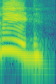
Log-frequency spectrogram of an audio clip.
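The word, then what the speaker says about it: read: The story is अब रीड। रीड का वी3 यूज़ करना है। The story is रीड। तो वी थ्री क्या होता है? रीड ही होता है। उसे बस प्रोनाउंस डिफरेंट प्रोनाउंसिएशंस का डिफरेंट है।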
